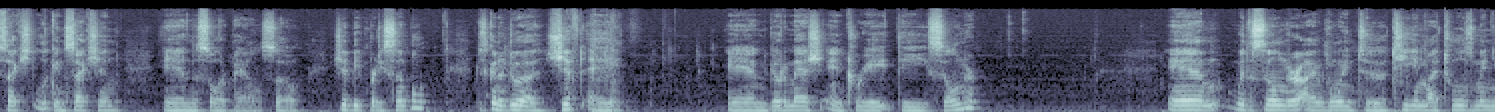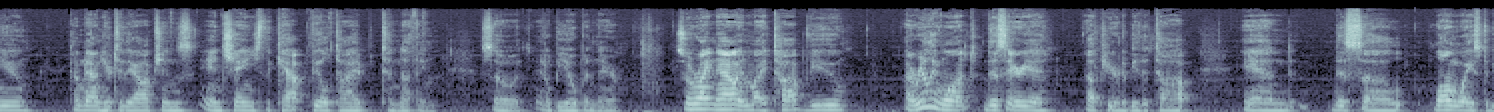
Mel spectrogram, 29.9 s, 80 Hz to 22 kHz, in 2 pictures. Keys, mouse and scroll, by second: 6.0 shift+a, 14.1 t, 16.0-16.8 drag, 21.4 t.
